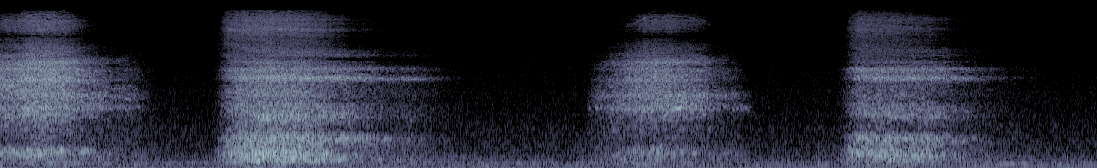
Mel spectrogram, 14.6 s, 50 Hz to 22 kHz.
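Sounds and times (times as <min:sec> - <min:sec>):
slow deep breathing through the nose: 0:00.0 - 0:02.0, 0:02.9 - 0:06.2, 0:07.8 - 0:10.1, 0:11.2 - 0:13.9.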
